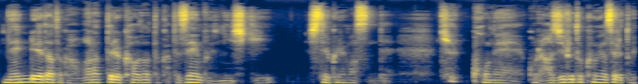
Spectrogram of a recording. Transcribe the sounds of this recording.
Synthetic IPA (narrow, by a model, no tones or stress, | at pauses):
nẽ̞nɾe̞ːd̪at̪o̞kaβ̞aɾat̪ːe̞ɾɯ̟kʰaod̪at̪o̞kḁt̪ːe̞zẽ̞mbɯ̟ɲ̟ĩɰ̃ɕi̥kʲi | ɕi̥t̪e̞kɯ̟ɾe̞masɨ̥̃nd̪e̞ | kʰe̞kʰːo̞ːne̞ko̞ɾe̞aʑiɾɯ̟t̪o̞kɯ̃ɰ̃jaseɾɯ̟t̪o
